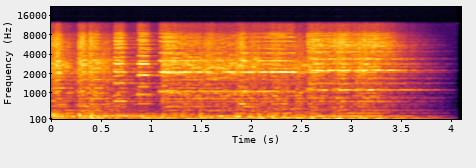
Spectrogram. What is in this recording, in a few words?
Stage Clear Intermission; super spacefortress macross ii; arcade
